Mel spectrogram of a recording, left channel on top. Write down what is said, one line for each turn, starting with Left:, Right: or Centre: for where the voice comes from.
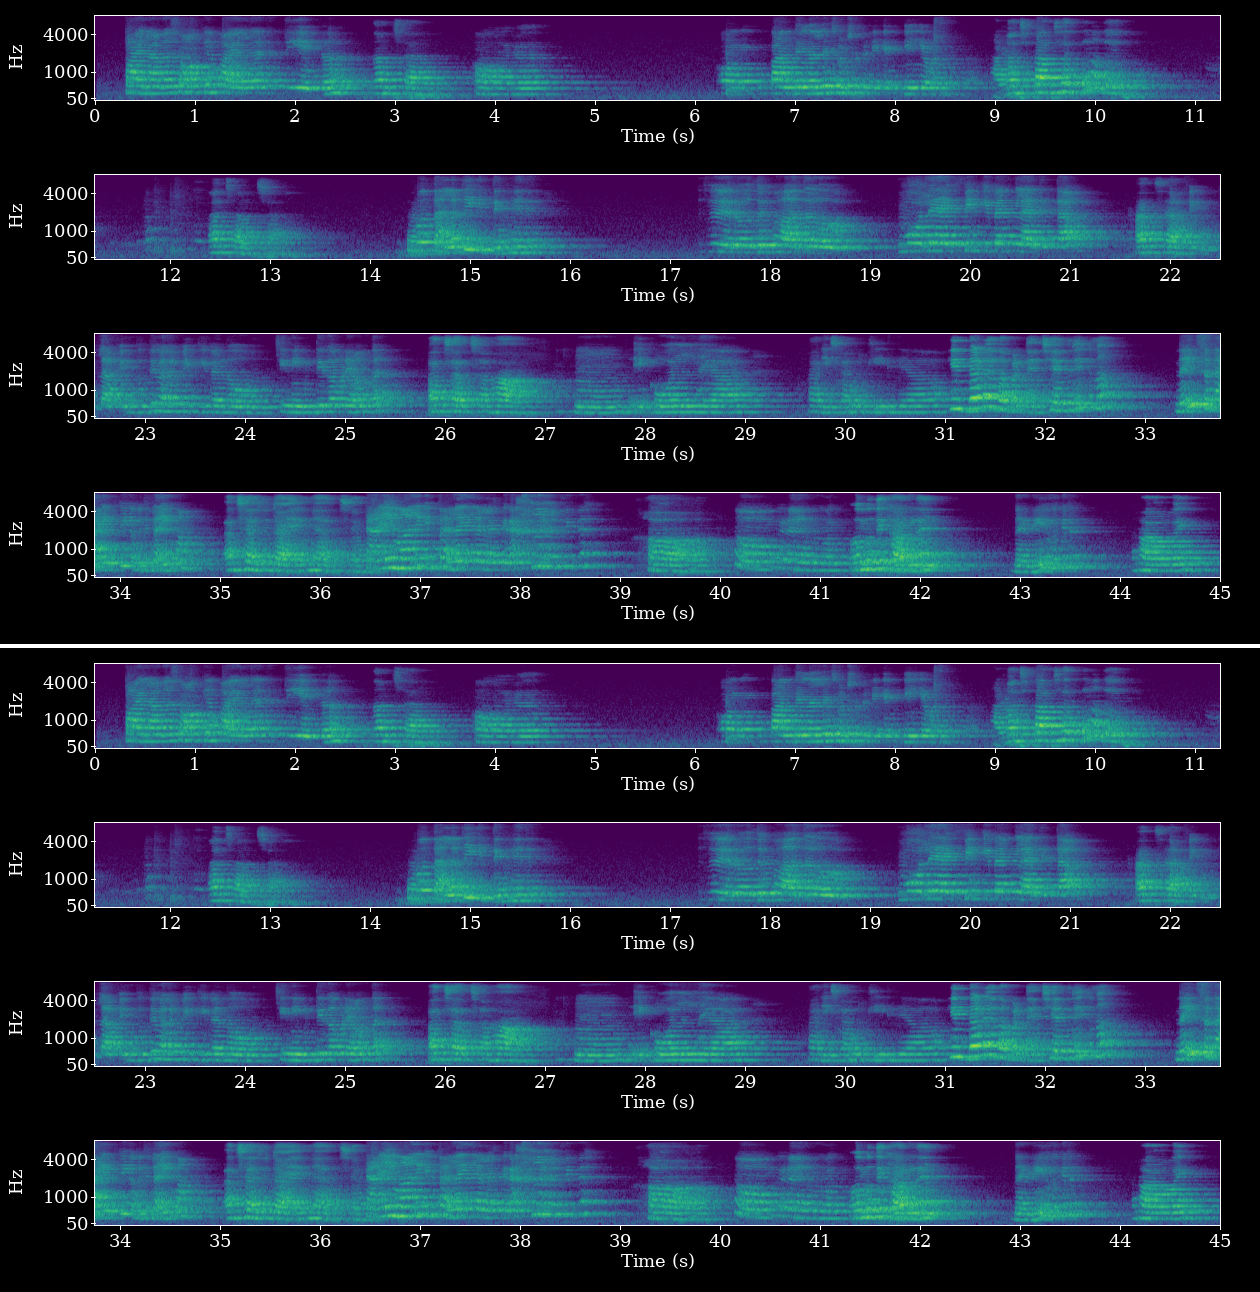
Right: ਪਾਇਲਾਂ ਦਾ ਸ਼ੌਕ ਆ ਪਾਇਲ ਨੇ ਦਿੱਤੀ ਇੱਕ
Left: ਅੱਛਾ
Right: ਔਰ ਔਰ ਇੱਕ ਭਾਂਡੇ ਲੇ ਲੋ ਛੋਟੇ ਛੋਟੇ ਨਿਕੇ ਨਿਕੇ ਹੀ ਆ ਬਸ ਨਾਲ
Left: ਅੱਛਾ ਕੰਨ ਛੇਦੇ ਉਹਦੇ
Right: <unintelligible>
Left: ਅੱਛਾ ਅੱਛਾ
Right: ਬਹੁਤ
Left: ਹਾਂ
Right: ਪਹਿਲਾਂ ਤੇ ਹੀ ਕੀਤੇ ਹੋਏ ਇਹਦੇ ਫੇਰ ਉਹਦੇ ਬਾਅਦ ਵੋ ਲ ਇੱਕ ਪਿੱਗੀ ਬੈਂਕ ਲੈ ਦਿੱਤਾ
Left: ਅੱਛਾ,
Right: ਲਾਫਿੰਗ ਲਾਫਿੰਗ ਬੁੱਧੇ ਵਾਲਾ ਪੀਗੀ ਮੈਨੂੰ ਉਹ ਚੀਨੀ ਮਿੱਟੀ ਦਾ ਬਣਿਆ ਹੁੰਦਾ
Left: ਅੱਛਾ-ਅੱਛਾ ਹਾਂ,
Right: ਹੂੰ ਇੱਕ ਉਹ ਲੈ ਲਿਆ
Left: ਅੱਛਾ।
Right: ਇੱਕ ਹੋਰ ਕੀ ਲਿਆ
Left: ਕਿੱਦਣ ਏ ਉਹਦਾ ਬਰਡੇ ਛੇ ਤਰੀਕ ਨਾ
Right: ਨਹੀਂ ਸਤਾਈ ਤਰੀਕ ਹੈਵੇ ਤੇ ਟਾਈਮ ਆ
Left: ਅੱਛਾ ਅਜੇ ਟਾਈਮ ਐ ਅੱਛਾ
Right: ਨਹੀਂ ਮਾਂ ਲੇਕਨ ਪਹਿਲਾ ਈ ਲੈੈ ਕੇ ਰੱਖ ਲਦੀ
Left: ਹਾਂ,
Right: ਹਾਂ ਫਿਰ ਐਨ <unintelligible>
Left: ਉਹਨੂੰ
Right: ਚ ਹੁੰਦਾ
Left: ਦਿਖਾਤੇ
Right: ਨੀ ਨਹੀਂ ਨਹੀਂ ਉਹ
Left: ਹਾਂ ਉਹੀ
